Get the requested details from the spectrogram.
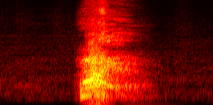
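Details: A single loud, explosive sneeze with a sudden burst and quick fade.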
